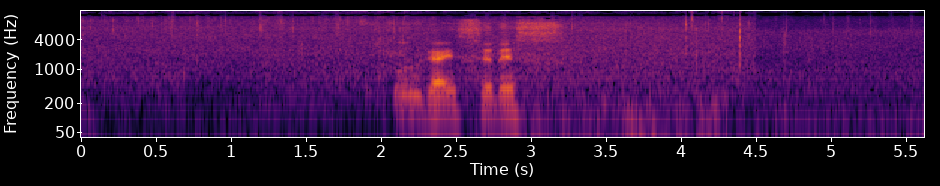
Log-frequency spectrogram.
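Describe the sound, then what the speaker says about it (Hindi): Steady rain falls outdoors at a hilltop viewpoint, a constant soft hiss of drops on surfaces, while someone speaks briefly over it partway through. "देखिए बारिश हो रहा है"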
